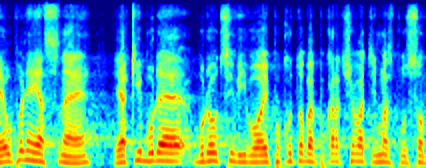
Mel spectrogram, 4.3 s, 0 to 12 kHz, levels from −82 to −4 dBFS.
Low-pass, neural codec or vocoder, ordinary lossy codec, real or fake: 10.8 kHz; none; Opus, 32 kbps; real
